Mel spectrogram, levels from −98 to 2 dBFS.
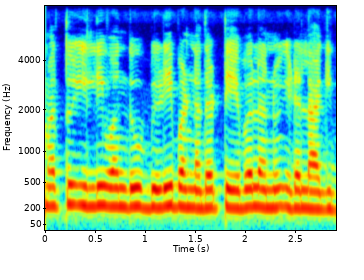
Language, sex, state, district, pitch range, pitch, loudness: Kannada, female, Karnataka, Bidar, 200-220 Hz, 210 Hz, -12 LUFS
